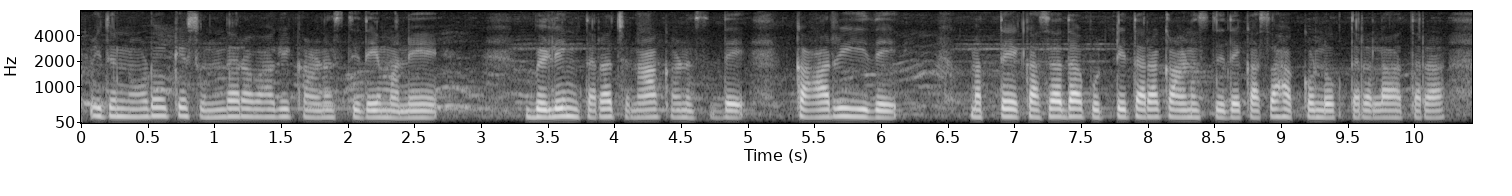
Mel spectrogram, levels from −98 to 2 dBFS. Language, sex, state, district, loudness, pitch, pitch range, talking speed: Kannada, female, Karnataka, Bellary, -20 LUFS, 195 Hz, 180-205 Hz, 120 wpm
